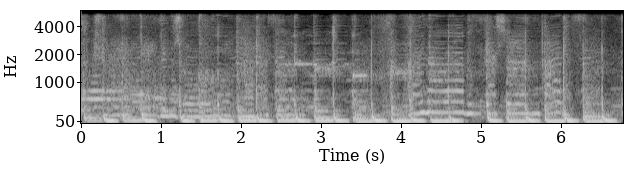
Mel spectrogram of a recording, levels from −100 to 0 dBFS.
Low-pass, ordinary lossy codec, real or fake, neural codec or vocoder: 5.4 kHz; none; fake; codec, 44.1 kHz, 3.4 kbps, Pupu-Codec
